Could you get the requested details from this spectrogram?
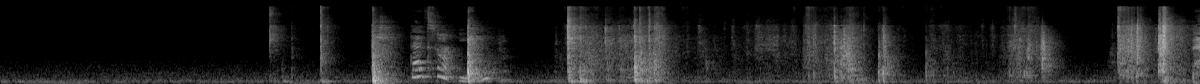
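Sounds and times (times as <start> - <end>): paper rustling: 5.8 - 11.9.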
